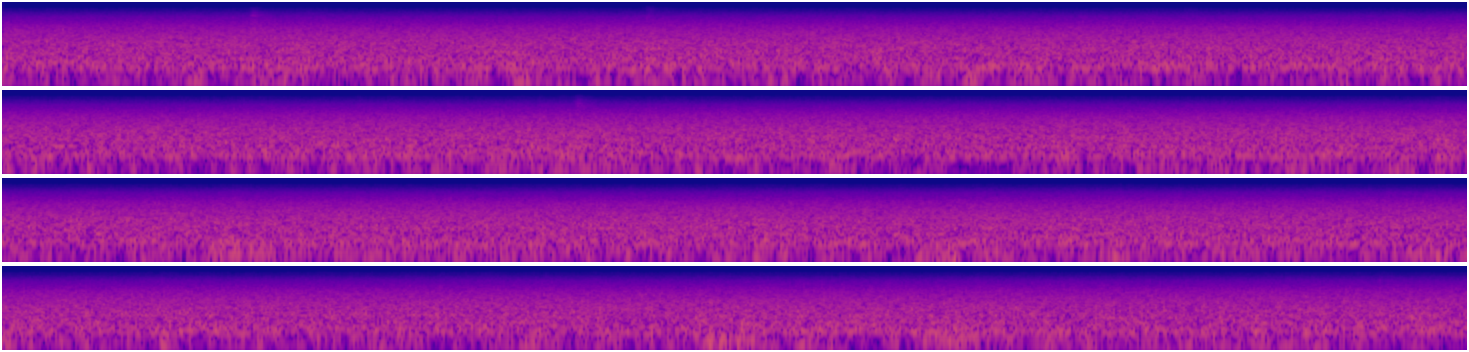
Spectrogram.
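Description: Steady rain falling on leafy trees: a continuous even hiss with no thunder.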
